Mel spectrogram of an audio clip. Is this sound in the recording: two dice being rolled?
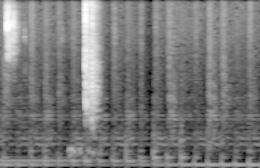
yes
